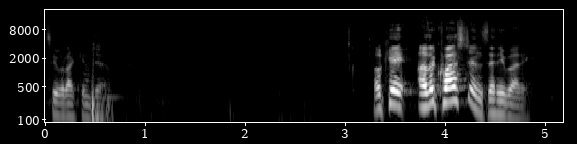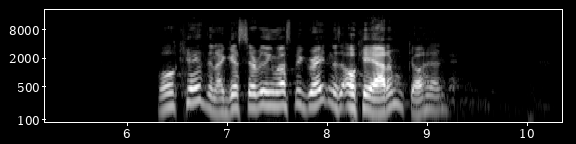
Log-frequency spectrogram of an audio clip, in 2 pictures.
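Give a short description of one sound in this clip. A middle-aged man speaks calmly into a microphone in a large room, in short phrases with pauses.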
